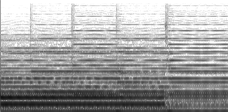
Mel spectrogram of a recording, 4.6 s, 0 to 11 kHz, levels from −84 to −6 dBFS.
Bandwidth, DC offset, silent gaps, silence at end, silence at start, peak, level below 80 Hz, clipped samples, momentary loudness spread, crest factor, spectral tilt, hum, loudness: 7.4 kHz; 3%; none; 0 s; 0 s; -6 dBFS; -42 dBFS; under 0.1%; 9 LU; 12 dB; -8 dB/octave; none; -18 LUFS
